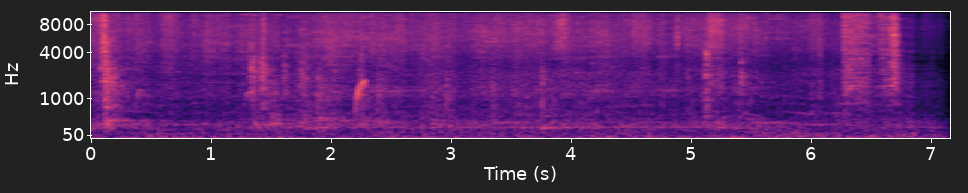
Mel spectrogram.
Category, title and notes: Sound effects > Objects / House appliances
Junkyard Foley and FX Percs (Metal, Clanks, Scrapes, Bangs, Scrap, and Machines) 142
Ambience, Atmosphere, Bang, Bash, Clang, Clank, Dump, dumping, dumpster, Environment, Foley, FX, garbage, Junk, Junkyard, Machine, Metal, Metallic, Perc, Percussion, rattle, Robot, Robotic, rubbish, scrape, SFX, Smash, trash, tube, waste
